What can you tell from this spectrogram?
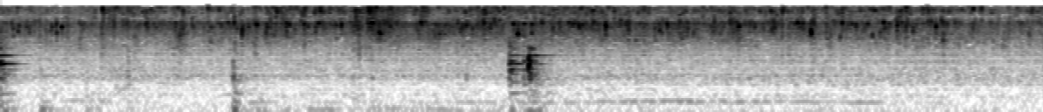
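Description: Flour-and-egg-coated eggplant slices frying in vegetable oil in a pan, with a steady sizzle. Wooden spatula and fork knock against the pan a few times as the slices are turned, most sharply at the start and about four seconds in.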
